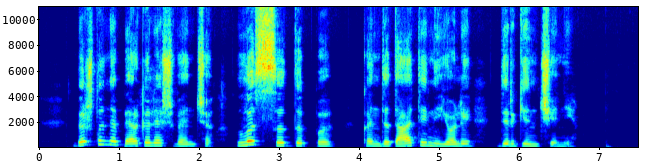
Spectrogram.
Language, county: Lithuanian, Marijampolė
